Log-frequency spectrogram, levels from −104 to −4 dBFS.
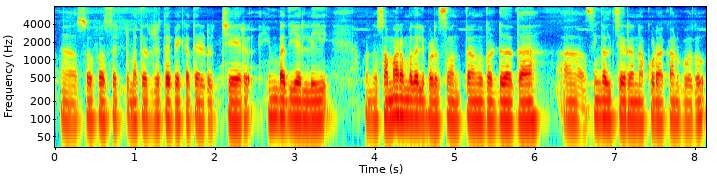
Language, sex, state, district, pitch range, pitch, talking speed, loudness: Kannada, male, Karnataka, Mysore, 95-100 Hz, 100 Hz, 140 wpm, -19 LUFS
